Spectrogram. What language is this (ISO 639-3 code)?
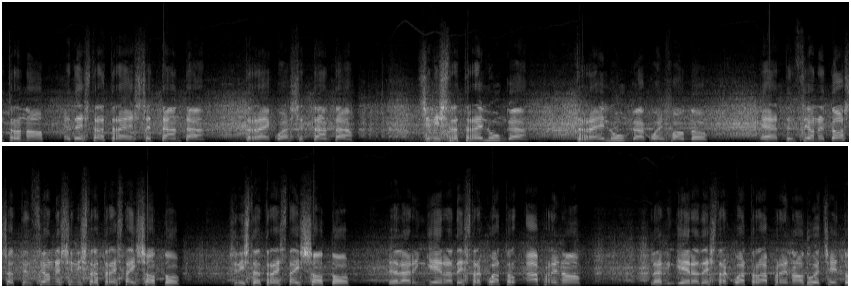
ita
